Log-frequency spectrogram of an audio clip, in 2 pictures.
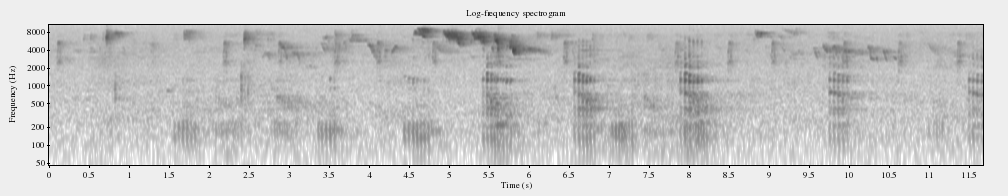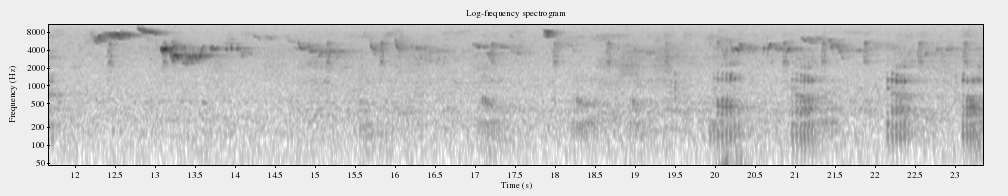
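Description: Fallow deer buck groaning in the rut: a run of short, low grunting calls about a second apart, coming in bouts. Small birds chirp now and then over it.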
